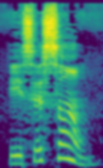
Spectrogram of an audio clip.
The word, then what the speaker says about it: exceção: tem um exemplo de outras palavras exceção quando eu vou pronunciar eu falo exceção o x não aparece a outra palavra disciplina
